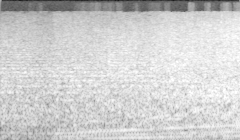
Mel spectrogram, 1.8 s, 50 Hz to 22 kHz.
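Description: A GT3 race car accelerates out of the pit lane in a racing video game, its engine note rising steadily in pitch as it revs up, loud and continuous with no talking.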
